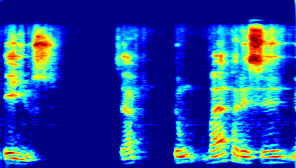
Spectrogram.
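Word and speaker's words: eius: Não vai ser dito ejos, vai ser dito eios, certo?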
